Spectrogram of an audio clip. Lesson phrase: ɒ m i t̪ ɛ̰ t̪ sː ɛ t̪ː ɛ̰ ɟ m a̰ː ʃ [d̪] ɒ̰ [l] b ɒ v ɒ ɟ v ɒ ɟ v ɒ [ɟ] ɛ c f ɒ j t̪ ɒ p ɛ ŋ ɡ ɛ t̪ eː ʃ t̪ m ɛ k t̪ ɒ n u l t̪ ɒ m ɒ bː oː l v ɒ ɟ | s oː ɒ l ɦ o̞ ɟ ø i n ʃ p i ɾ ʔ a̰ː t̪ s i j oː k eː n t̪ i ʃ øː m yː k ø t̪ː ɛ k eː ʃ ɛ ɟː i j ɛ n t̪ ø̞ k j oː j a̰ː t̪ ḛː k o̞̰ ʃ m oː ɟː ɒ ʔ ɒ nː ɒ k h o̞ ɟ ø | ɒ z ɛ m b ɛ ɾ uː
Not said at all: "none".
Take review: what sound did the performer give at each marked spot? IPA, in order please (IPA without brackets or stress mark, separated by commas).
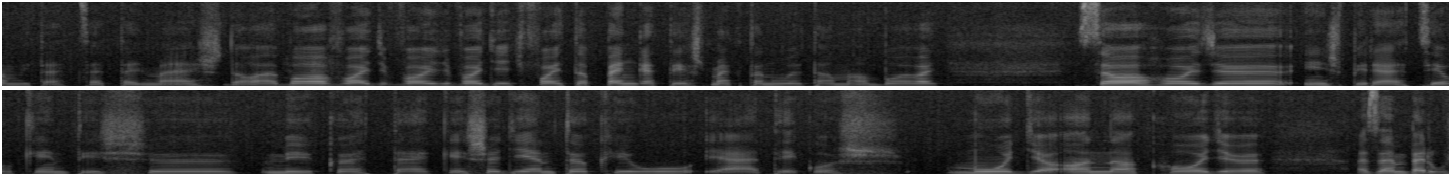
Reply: d̪, l, ɟ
